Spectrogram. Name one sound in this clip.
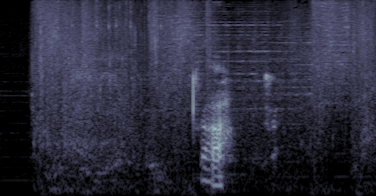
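Magic spells whoosh and crackle in a fantasy battle.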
